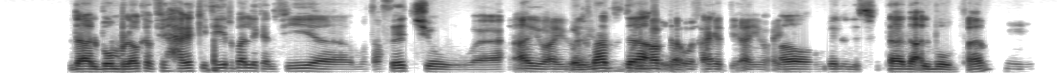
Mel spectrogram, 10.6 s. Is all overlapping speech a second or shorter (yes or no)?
no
